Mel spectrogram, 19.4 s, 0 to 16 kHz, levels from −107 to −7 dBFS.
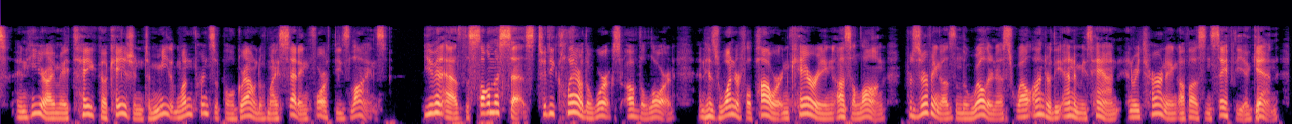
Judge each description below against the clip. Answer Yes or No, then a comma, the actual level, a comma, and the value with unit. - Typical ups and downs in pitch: No, wide, 9.0 semitones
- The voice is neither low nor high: Yes, medium, 145 Hz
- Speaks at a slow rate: No, average, 165 wpm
